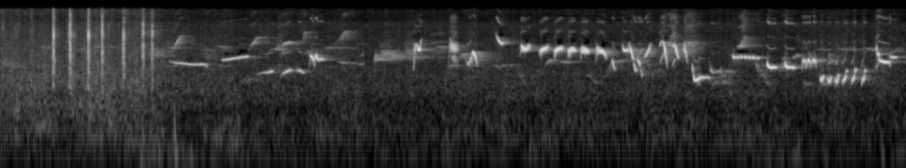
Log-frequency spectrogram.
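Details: White-rumped shama contest song in the 'kéo thuốc lào' style: a quick burst of sharp vertical clicks, then varied clear whistles, slurred rising and falling notes and rapid chattering phrases.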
